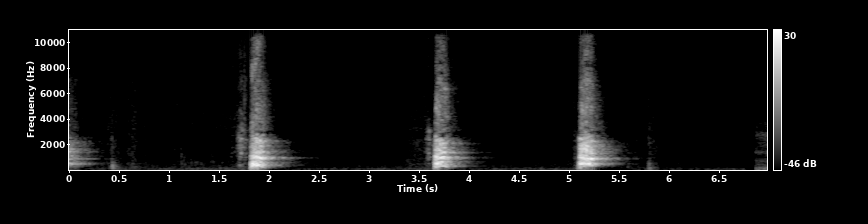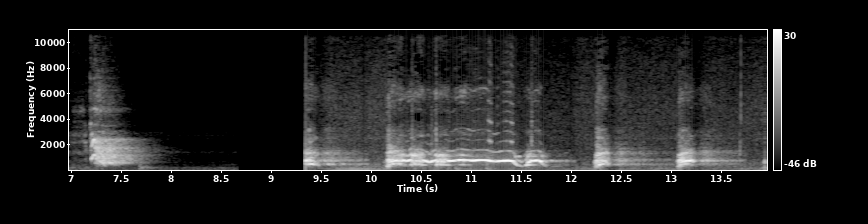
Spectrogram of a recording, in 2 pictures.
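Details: Greyhound barks: four short, sharp barks spaced well apart, then a dense, noisy stretch of rapid barking with whining tones running continuously to the end.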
